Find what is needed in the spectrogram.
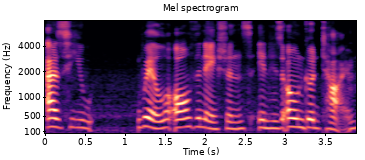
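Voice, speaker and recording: Putting on a nasal character voice, a woman speaks at a medium pitch with fairly even intonation. Her pace is fairly slow. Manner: pious, sanctimonious.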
